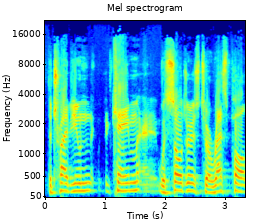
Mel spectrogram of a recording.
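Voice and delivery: ordinary delivery

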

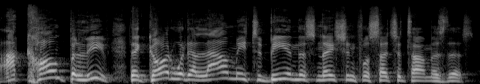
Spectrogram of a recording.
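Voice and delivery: ordinary talk, nothing marked

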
